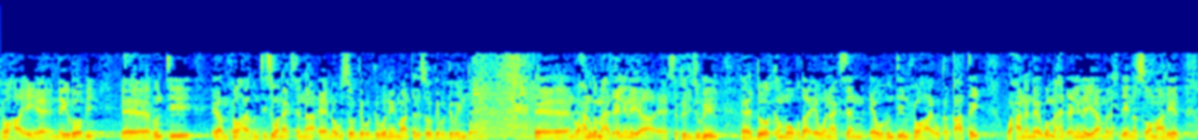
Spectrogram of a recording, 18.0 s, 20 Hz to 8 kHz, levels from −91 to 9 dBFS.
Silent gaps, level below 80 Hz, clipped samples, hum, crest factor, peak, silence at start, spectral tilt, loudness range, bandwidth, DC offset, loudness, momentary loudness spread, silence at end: none; -44 dBFS; under 0.1%; none; 18 dB; 0 dBFS; 0 s; -11.5 dB/octave; 2 LU; 5.2 kHz; under 0.1%; -18 LUFS; 5 LU; 0 s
